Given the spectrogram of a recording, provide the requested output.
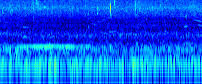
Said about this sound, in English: Faintly audible. Oh! We heard the feeding call of the humpback whales and then the sound of this congregation of whales erupting through the surface of the water.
